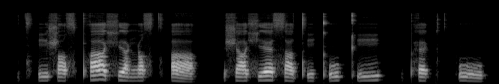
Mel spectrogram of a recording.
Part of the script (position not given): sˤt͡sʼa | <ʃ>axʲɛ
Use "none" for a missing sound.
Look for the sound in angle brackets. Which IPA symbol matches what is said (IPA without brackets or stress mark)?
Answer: ʃ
